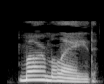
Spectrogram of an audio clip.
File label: "Marmalade", English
